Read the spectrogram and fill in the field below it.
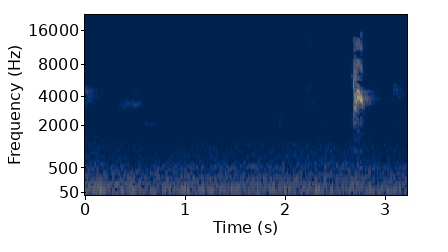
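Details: House sparrow visiting provided food in South Africa gives a single loud, abrupt chirp near the end, with a few faint distant tweets before it over steady low hum.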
